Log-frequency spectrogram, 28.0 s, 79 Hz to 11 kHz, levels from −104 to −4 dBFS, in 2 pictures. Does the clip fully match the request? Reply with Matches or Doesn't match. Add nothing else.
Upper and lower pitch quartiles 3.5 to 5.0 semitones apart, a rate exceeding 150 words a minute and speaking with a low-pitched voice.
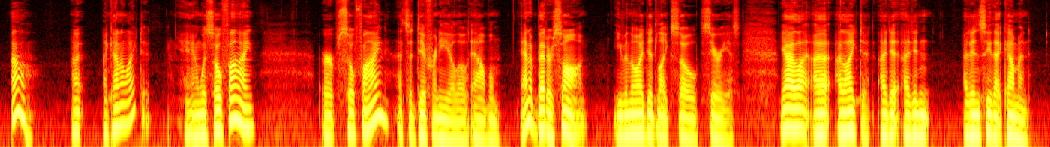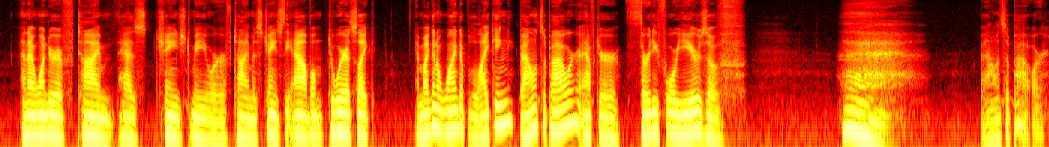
Matches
